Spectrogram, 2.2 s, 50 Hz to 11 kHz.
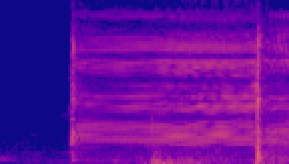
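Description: A door buzzer at a back-of-house door of the zoo in Duisburg, 2016, sounds with a sudden, steady electric drone that holds for nearly two seconds, loud, with a sharp click near the end and no one speaking.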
